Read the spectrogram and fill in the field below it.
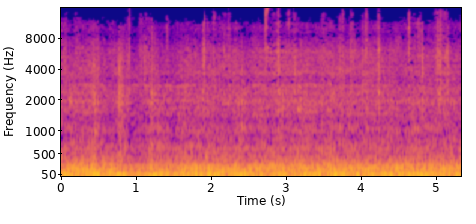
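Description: A car engine rumbles steadily as the car drives along a road.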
